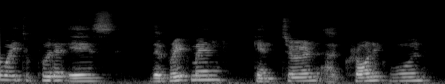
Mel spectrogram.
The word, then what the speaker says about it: debridement: said the right way, debridement, because one day somebody said debridement, but debridement is to remove a bride from a man. So that's not the right way to say it. It's debridement.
